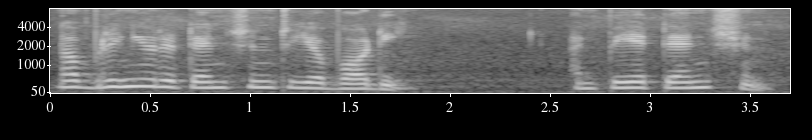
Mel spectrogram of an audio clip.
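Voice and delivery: ordinary delivery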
